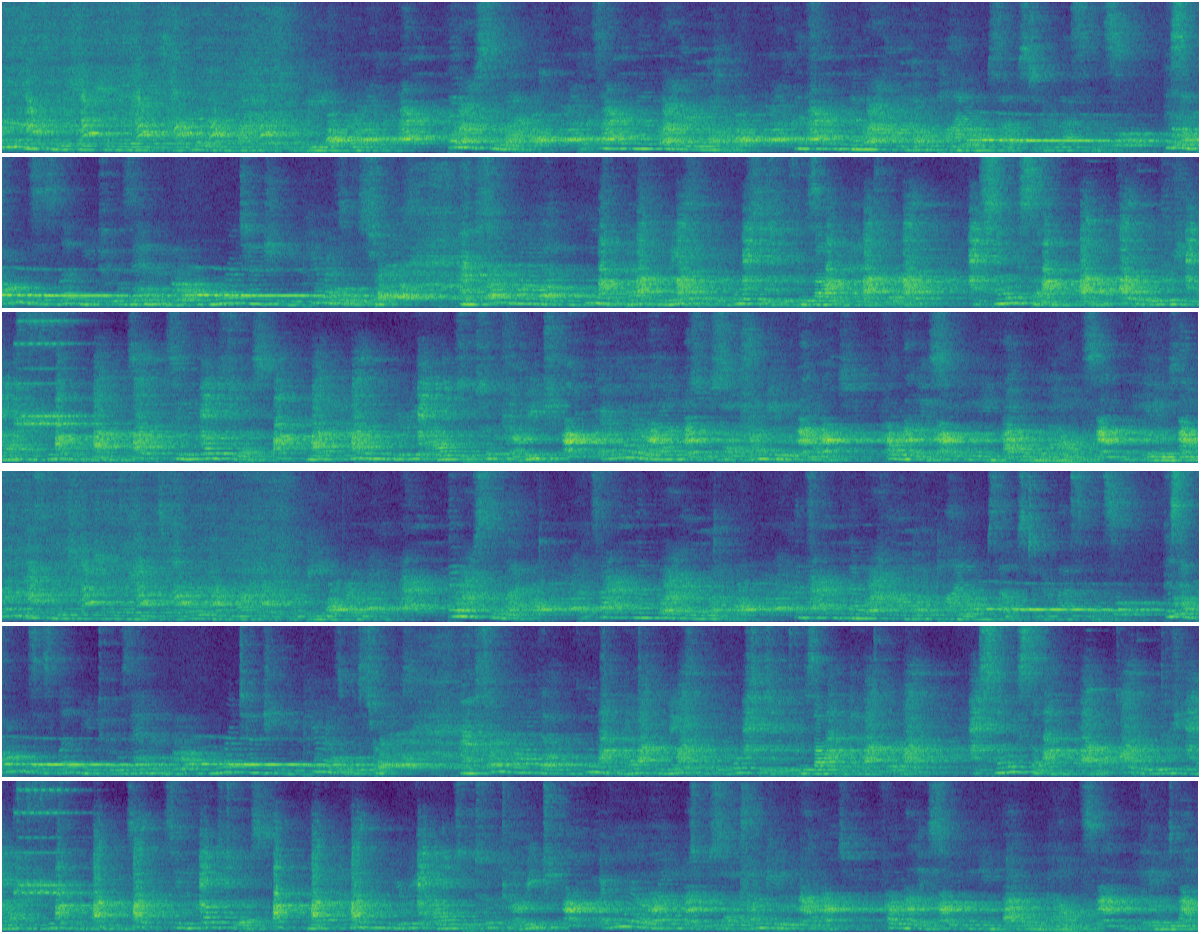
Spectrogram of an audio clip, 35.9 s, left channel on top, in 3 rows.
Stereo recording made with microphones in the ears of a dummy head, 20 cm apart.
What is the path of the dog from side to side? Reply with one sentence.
In this clip you hear the dog move from left to right and back again.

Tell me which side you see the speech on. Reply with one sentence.
In this clip you hear the speech on the right.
